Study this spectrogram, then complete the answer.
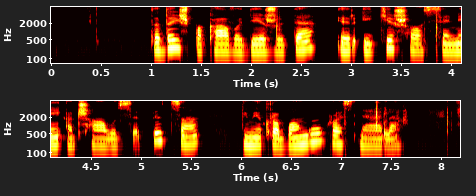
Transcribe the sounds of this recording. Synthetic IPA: t̪ɐd̪ɐɪʃpɐkɑːʋoːd̪ʲeːʒʊt̪ʲɛ | ɪɾɪkʲɪʃoːsʲɛnʲɛɪʔɐt̪ʃɑːlˠʊsʲɛ̰pʲɪt̪sɑ | ɪmʲɪkɾɔbɐŋɡuːkɾoːsʲnʲæːlʲæ

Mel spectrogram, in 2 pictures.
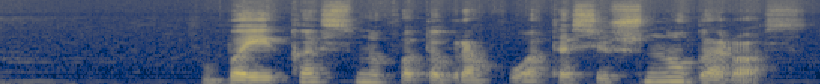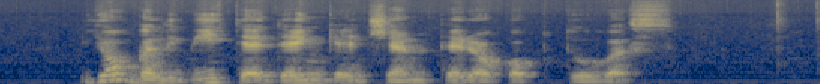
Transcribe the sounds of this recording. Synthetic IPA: ʋɐɪkɐsnʊfɔt̪ɔɡɾɐfuɔt̪ɐsɪʃnʊɡɐɾo̰ːs | joːɡɐlʲʋʲiːt̪ʲeːd̪ʲɛŋʲɡʲɛd͡ʒʲɛmʲpʲɛɾʲoːɡɔpt̪ʊʋɐs

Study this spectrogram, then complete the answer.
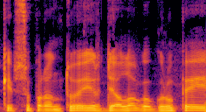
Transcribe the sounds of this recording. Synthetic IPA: kɐɪpsʊpɾɐnt̪ʊɪɾd̪ʲɪɐlˠoːɡoːɡɾʊpʲeː

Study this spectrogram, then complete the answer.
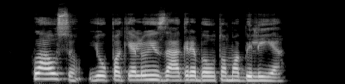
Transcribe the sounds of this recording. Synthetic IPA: klˠɑˑʊsʲʊjɛʊpɐkʲɛlʲʊɪzɑːɡɾʲɛbɐːʊt̪ɔmɔbʲɪlʲɪjɛ

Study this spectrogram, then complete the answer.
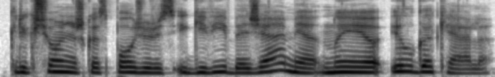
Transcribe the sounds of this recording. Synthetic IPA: kɾʲɪkʃʲt͡ʃʲoːnʲɪʃkɐspoːʒʲuːɾʲɪsiːɡʲiʋʲiːbʲeːʒʲæːmʲeːjɛnʊeːjoːʔɪlˠɡɐkʲæːlʲæ

